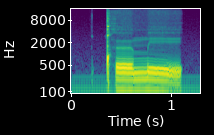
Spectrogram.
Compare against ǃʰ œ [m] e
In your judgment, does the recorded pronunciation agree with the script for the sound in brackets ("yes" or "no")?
yes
